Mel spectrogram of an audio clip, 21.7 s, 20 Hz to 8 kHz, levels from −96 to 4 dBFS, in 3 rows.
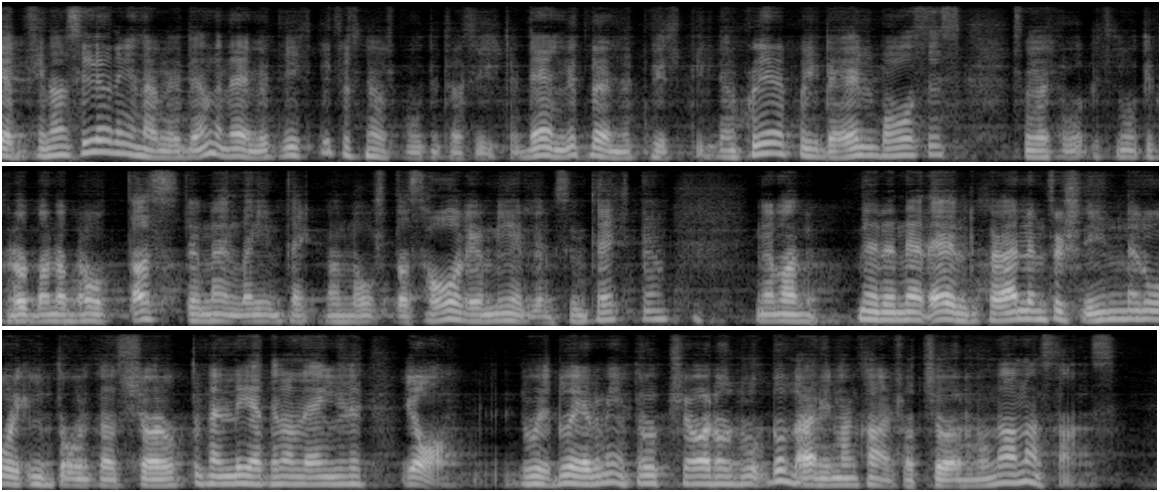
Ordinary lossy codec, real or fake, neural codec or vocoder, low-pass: none; fake; codec, 24 kHz, 1 kbps, SNAC; 7.2 kHz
